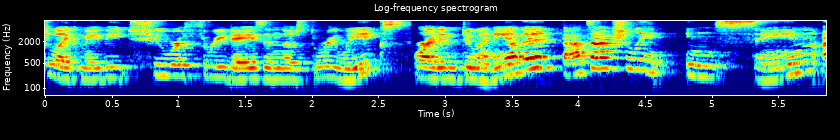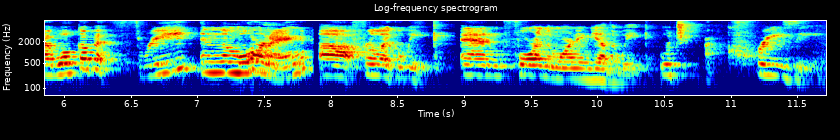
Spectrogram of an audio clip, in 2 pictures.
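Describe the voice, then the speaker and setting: A woman's voice: medium pitch, bright, forceful tone, distant mic. A woman, chatting casually in a candid, rambling, slangy vlog style. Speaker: vlogger. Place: indoors at home, echoey room. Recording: roomy echo, away from the mic.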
